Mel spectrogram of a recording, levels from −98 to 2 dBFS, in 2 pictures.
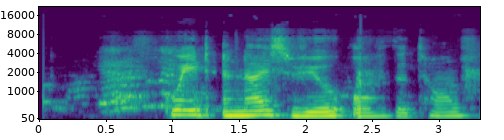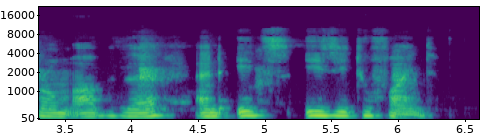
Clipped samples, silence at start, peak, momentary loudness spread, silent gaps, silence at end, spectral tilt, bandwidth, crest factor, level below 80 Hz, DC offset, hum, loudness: under 0.1%; 0.05 s; -2 dBFS; 15 LU; none; 0.4 s; -6.5 dB/octave; 7.6 kHz; 16 dB; -56 dBFS; under 0.1%; none; -17 LUFS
